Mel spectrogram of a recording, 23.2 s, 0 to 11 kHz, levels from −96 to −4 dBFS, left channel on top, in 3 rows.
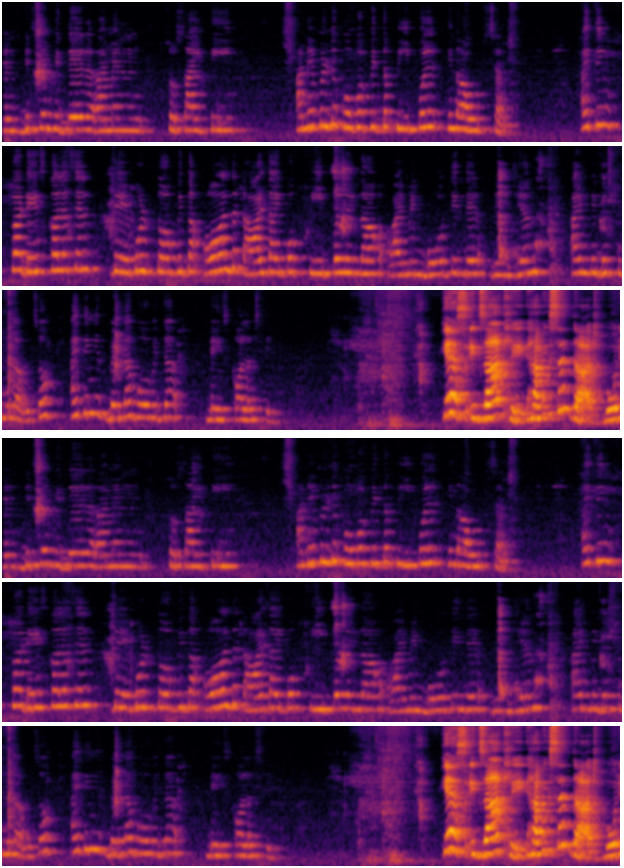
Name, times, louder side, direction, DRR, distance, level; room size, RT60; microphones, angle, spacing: voice 1, 0.0-1.8 2.1-2.9 3.7-6.4 7.2-14.5 14.9-17.7 18.0-18.9, left 2 dB, 60° left, 0.6 m, -36 dB
voice 2, 20.1-20.5 21.0-23.2, equal, 5° right, 0.6 m, -23 dB
3.3 x 2.4 x 3.0 m
head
